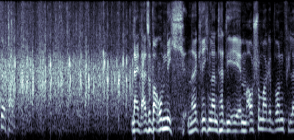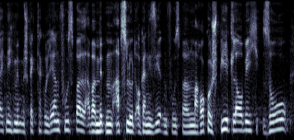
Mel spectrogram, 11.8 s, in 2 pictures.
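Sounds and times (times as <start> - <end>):
speech: 0.0 - 0.4, 2.6 - 11.7
audience applause: 0.0 - 4.2.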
